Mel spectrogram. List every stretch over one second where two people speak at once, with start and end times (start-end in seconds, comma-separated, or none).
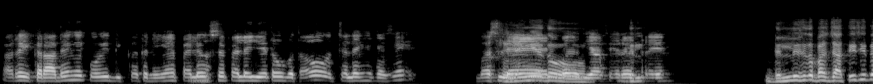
none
